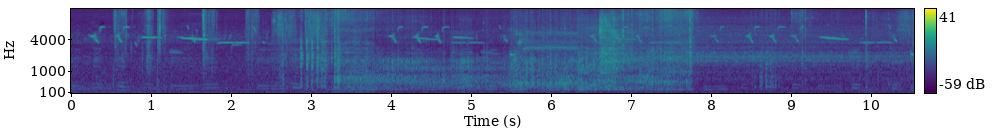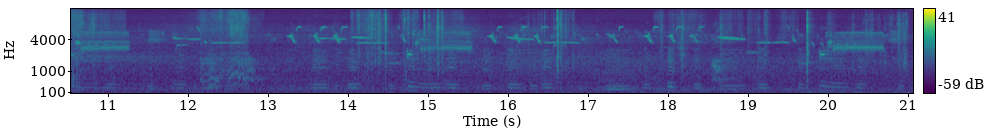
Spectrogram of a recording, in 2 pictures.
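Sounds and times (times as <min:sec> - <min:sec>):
small birds chirping: 0:00.0 - 0:21.0
skateboard wheels rolling on pavement: 0:00.3 - 0:10.8.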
